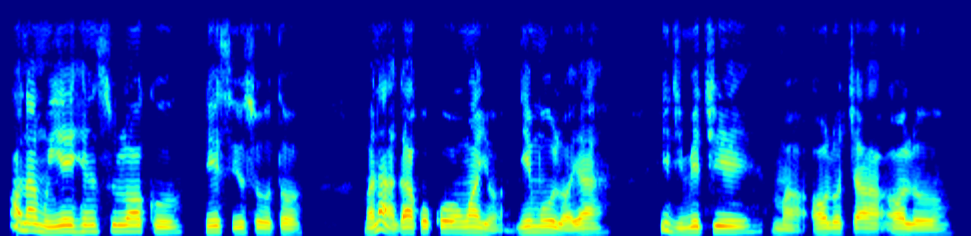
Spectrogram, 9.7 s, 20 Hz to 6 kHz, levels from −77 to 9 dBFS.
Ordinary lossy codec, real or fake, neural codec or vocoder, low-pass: none; real; none; 5.4 kHz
